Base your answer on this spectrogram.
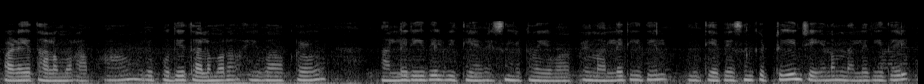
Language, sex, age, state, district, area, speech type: Malayalam, female, 30-45, Kerala, Pathanamthitta, rural, spontaneous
